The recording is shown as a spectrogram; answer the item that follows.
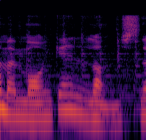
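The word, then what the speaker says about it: Morgellons: 应该是 Mongolians 呢、外国读音就是 Mongolians。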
